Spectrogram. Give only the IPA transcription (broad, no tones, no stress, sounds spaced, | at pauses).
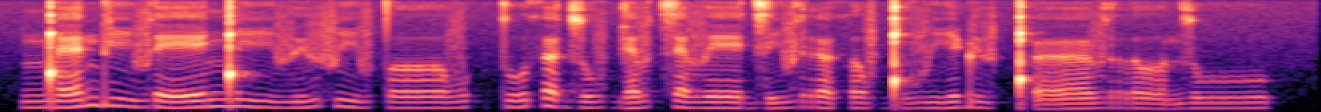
ŋ͡ǃ ɛ n d iː v ɾ eː ŋ͡ǃ iː v y v f iː v t̪ ɤː v | t̪ u θ œ d͡z u v ɡ ɛ v t͡s ɛ v eː d͡z i v r œ θ ɤ v ɡ͡ǃ u v iː ɖ y v ǃʼ œː v r ɤː n z uː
